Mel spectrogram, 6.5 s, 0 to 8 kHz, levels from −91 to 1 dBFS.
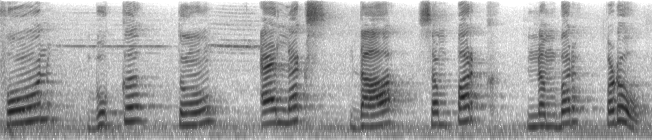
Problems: none marked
